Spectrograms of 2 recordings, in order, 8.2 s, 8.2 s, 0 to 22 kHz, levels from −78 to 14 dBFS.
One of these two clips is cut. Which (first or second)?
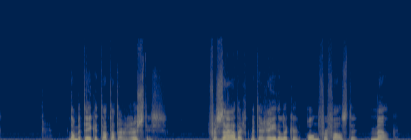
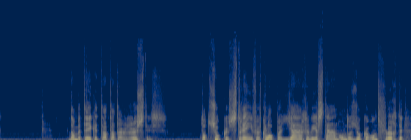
second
